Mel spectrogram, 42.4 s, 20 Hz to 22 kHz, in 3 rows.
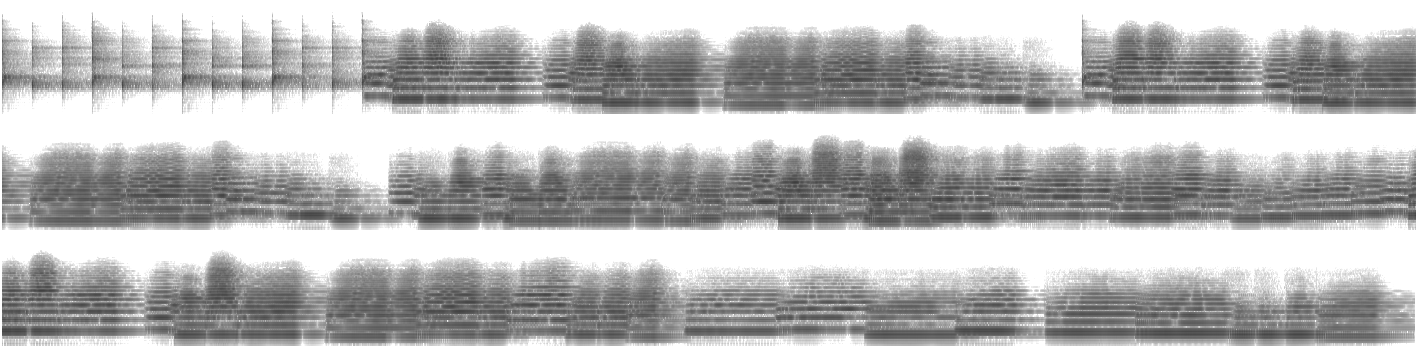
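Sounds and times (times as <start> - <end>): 
trumpet duet playing a minuet: 3.6 - 42.4.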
